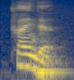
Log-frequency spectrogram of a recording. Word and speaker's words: kinda: üzerinde çalışma yapacağımız kelimenin okunuşu kda şeklindedir sondaki a harfi ı gibi okunacak kinda Peki çıkış noktası hangi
